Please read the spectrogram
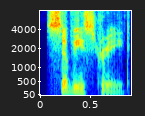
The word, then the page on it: Civvy Street: American English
